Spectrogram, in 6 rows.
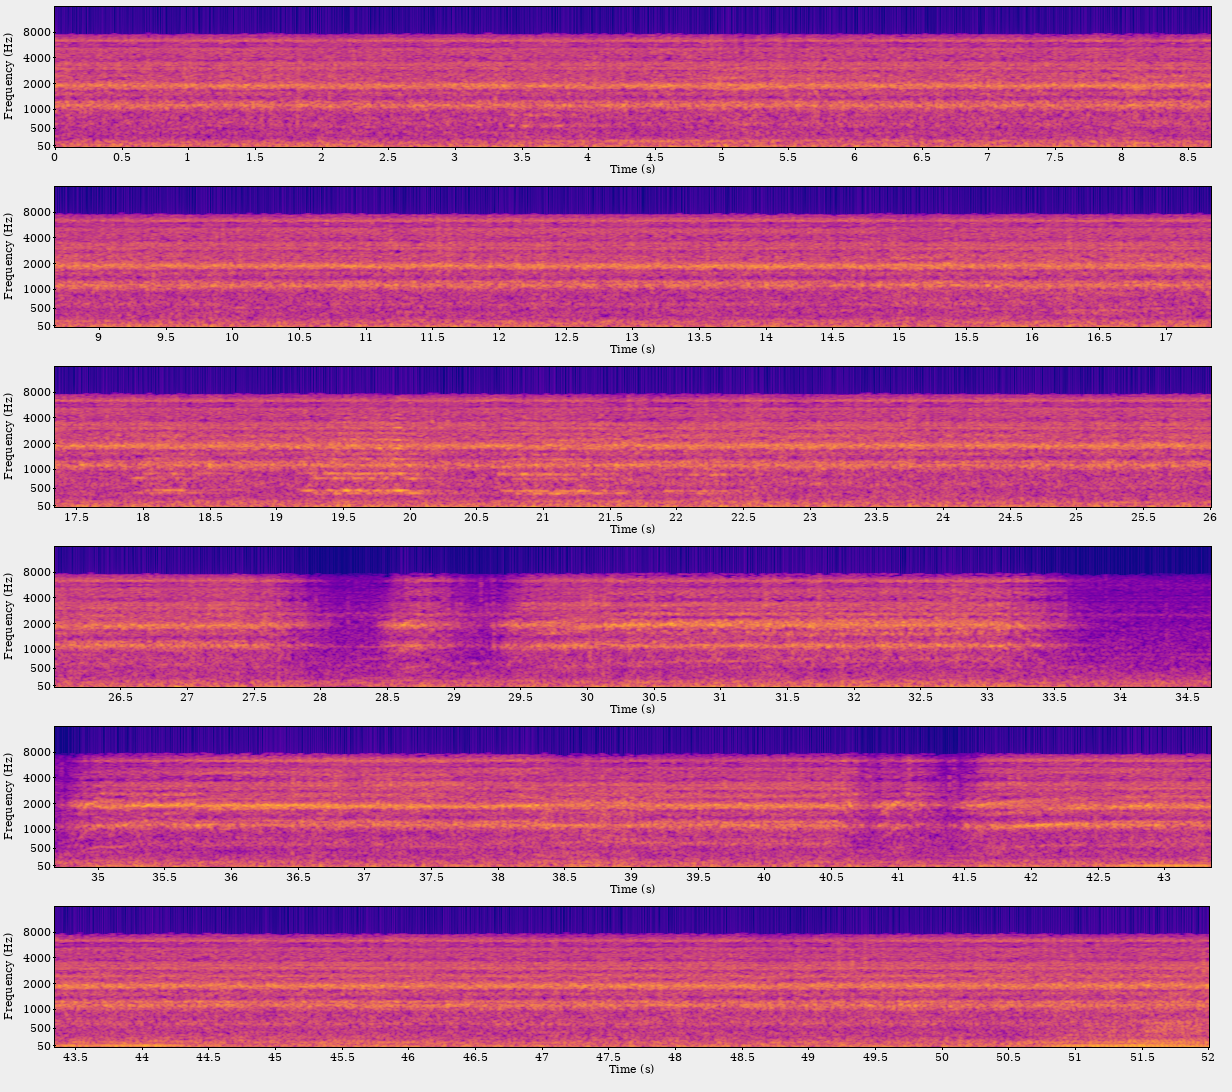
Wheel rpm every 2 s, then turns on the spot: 160, 160, 160, 160, 160, 160, 160, 160, 160, 160, 160, 160, 160, 140, 50, 160, 110, 70, 160, 160, 110, 150, 160, 160, 160, 160.
none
